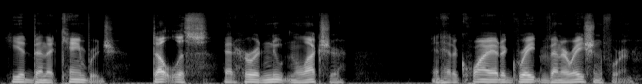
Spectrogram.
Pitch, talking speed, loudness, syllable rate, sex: 100 Hz, 170 wpm, -20 LUFS, 5.8 syllables/s, male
